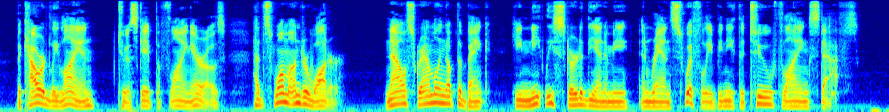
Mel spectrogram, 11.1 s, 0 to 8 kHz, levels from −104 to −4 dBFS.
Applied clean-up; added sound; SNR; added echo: none; none; none; none.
